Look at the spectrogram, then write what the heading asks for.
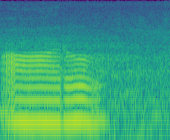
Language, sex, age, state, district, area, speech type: Telugu, female, 30-45, Andhra Pradesh, Vizianagaram, rural, read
